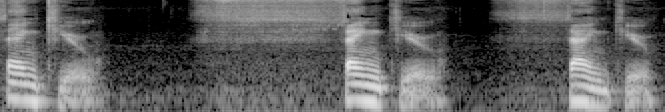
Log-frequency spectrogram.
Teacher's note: enquanto eu estou falando o som do TH, além da minha garganta não vibrar, o único som que eu tenho de fato é o som do sopro, é o ar passando, é a corrente, é o fluxo. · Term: voiceless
